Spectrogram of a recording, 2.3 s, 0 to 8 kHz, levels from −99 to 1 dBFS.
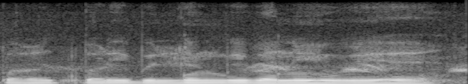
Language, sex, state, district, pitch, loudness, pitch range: Hindi, male, Uttar Pradesh, Lucknow, 120 Hz, -13 LUFS, 115-125 Hz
